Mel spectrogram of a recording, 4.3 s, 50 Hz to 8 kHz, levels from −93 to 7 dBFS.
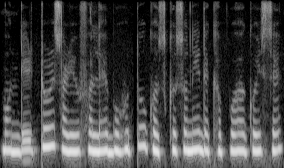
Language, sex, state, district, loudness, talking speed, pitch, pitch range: Assamese, female, Assam, Kamrup Metropolitan, -12 LUFS, 110 wpm, 265 Hz, 255-280 Hz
